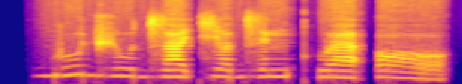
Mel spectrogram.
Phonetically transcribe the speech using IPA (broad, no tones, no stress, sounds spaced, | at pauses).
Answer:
ɡ u d͡ʒ u d͡z a t͡ɕ ʌ d͡z ɛ ŋ kʷʰ a ʔ ɔ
